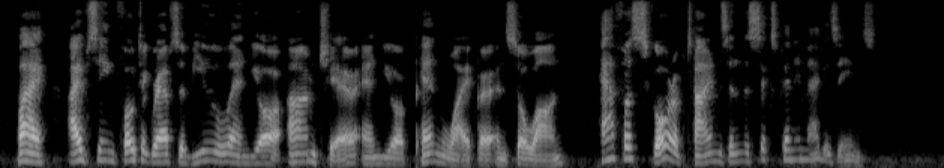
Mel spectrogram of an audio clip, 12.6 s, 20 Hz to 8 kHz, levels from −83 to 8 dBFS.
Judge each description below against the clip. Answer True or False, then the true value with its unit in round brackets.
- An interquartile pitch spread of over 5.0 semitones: True (5.5 semitones)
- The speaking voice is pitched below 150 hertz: True (140 Hz)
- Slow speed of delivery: True (125 wpm)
